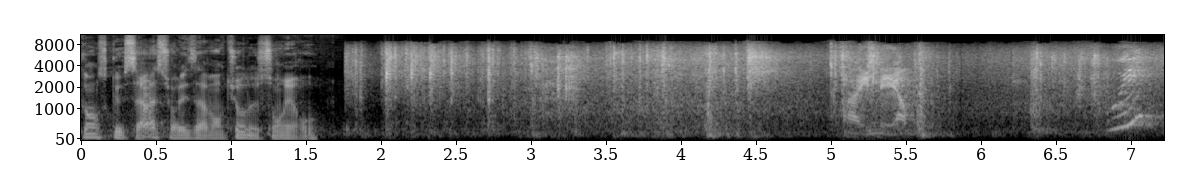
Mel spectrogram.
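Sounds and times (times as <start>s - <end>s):
speech: 0.0s - 2.0s
malfunctioning typewriter with faulty R key clacking: 1.8s - 5.9s.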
